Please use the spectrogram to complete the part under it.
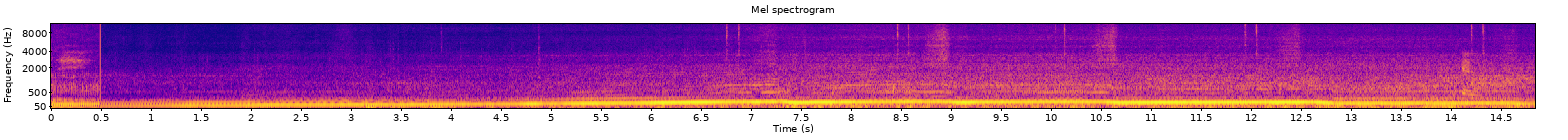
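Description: An EV-swapped Ford Foxbody with a 5-speed manual driving, its electric motor whine rising steadily in pitch and then stepping down between gears, loud and close from the cabin with people talking over it.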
